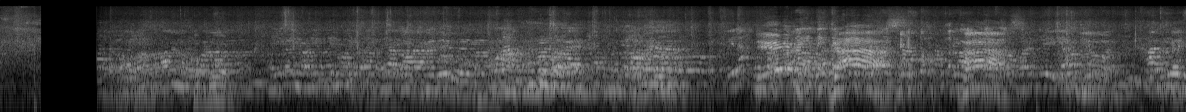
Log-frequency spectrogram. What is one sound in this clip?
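A crowd of men and women talk and chatter nearby, echoing in a large cave.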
